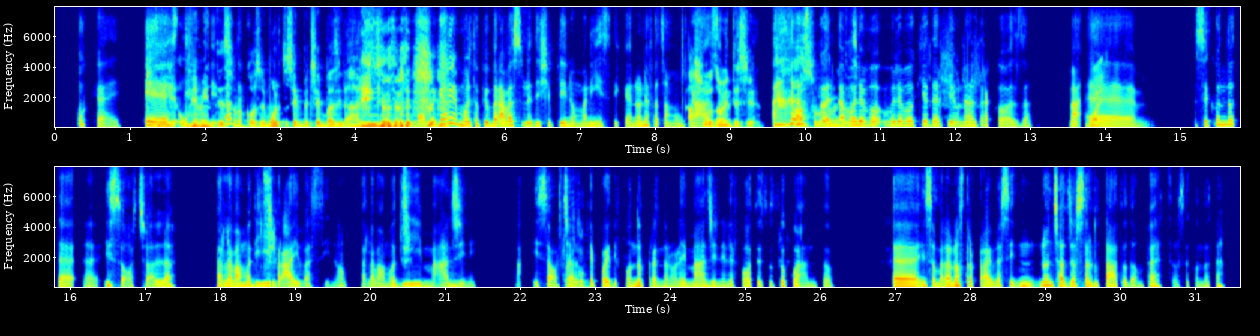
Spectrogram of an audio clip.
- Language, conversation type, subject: Italian, podcast, Ti capita di insegnare la tecnologia agli altri?
- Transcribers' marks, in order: laughing while speaking: "senti"; chuckle; other background noise; laughing while speaking: "Ascolta"; tapping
